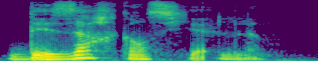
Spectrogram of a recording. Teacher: we've got this liaison between the two, des arc-en-ciel · we don't really pronounce this final S, so phonetically it's almost the same, but then we've got this liaison between the two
